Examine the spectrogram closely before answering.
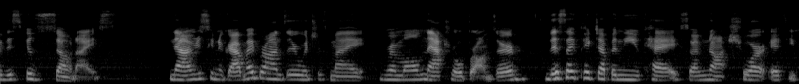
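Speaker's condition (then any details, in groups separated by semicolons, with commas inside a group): No condition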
